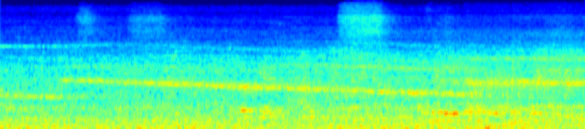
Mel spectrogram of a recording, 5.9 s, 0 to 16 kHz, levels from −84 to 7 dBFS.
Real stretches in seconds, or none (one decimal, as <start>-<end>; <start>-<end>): 0.0-4.4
